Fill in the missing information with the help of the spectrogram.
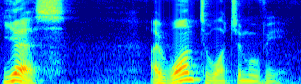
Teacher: the pitch is falling it goes up and then it comes back down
